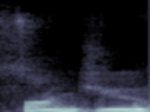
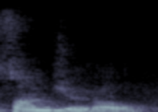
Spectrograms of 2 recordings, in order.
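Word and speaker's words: 三十: If you want to say like 30 you would there's not a word for 30. It's 310. So it be it' be sanju. Mhm.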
